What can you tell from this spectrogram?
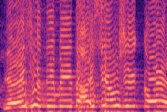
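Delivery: high, ringing proclamation; rousing street-preacher call; evangelist's cry. Acted. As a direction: announce it high to a whole crowd. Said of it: "이렇게 말했어".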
